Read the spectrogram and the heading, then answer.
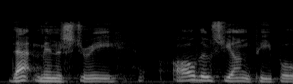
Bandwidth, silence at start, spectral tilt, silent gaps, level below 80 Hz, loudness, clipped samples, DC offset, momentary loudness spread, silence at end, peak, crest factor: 7.6 kHz; 0.1 s; -4.5 dB/octave; none; -72 dBFS; -35 LUFS; under 0.1%; under 0.1%; 10 LU; 0 s; -16 dBFS; 20 dB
